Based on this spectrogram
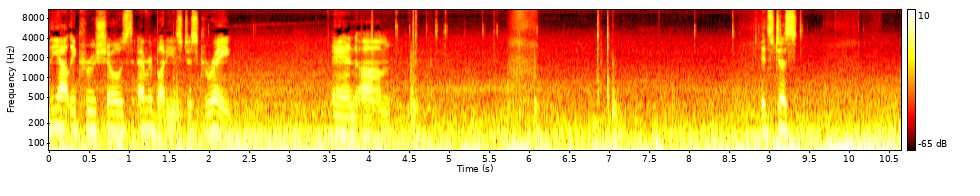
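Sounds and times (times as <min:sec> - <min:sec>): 
car driving on highway 294: 0:00.0 - 0:10.6
speech: 0:00.1 - 0:02.5, 0:03.5 - 0:04.8, 0:08.9 - 0:09.5.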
